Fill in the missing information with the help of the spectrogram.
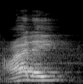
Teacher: یا ساکن سے پہلے زبر والا حرف آیا ہوا ہے، اس لیے لین کا قاعدہ ہوگا، اس کو جلدی اور نرم آواز سے ادا کریں گے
